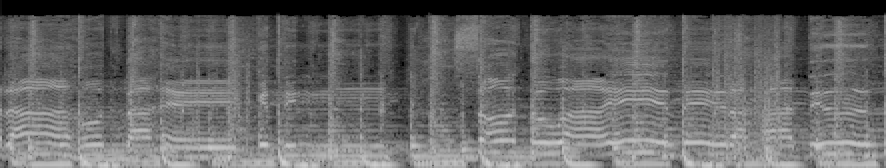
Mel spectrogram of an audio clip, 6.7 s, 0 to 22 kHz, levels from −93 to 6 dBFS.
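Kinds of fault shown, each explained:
Loose connector crackle: a worn contact making and breaking chops the signal, heard here as irregular scratchy bursts from 1.43 to 1.88 s and 5.34 to 5.88 s.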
